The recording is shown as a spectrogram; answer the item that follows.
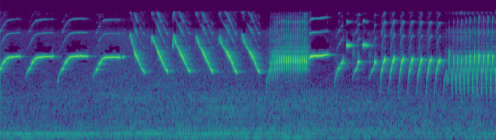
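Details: Canary training song with rising whistled slurs repeated about three times a second, then falling sweeps, a short harsh buzz, and rapid chirping trills.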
